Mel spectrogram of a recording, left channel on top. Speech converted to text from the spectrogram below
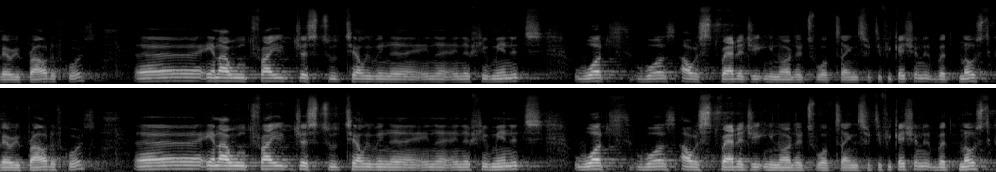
proud, of course. And I will try just to tell you in a few minutes what was our strategy in order to obtain certification, but most,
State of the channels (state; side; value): quieter; left; 4.5 dB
